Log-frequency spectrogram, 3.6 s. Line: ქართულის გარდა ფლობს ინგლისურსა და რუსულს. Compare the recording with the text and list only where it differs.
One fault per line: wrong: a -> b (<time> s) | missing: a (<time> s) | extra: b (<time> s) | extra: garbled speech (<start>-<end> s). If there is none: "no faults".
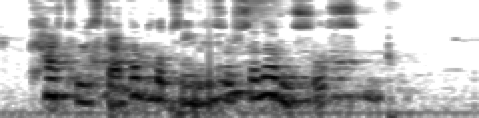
no faults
